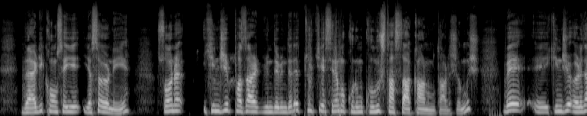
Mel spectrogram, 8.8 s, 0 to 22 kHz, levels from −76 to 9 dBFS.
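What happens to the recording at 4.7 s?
At 4.7 s the speech is inside a burst of loose connector crackle running from 4.38 to 5.15 s, just after "ikinci pazar". A worn or dirty contact is making and breaking, chopping the signal into an irregular scratchy crackle, with pops from any DC on the line.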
